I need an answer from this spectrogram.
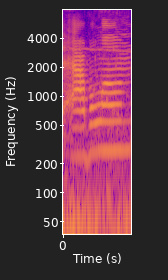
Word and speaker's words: abalone: Apparently, I think it's supposed to be pronounced abalone, but, like, it's one of those words where there's a lot of argument over the correct way to pronounce it.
